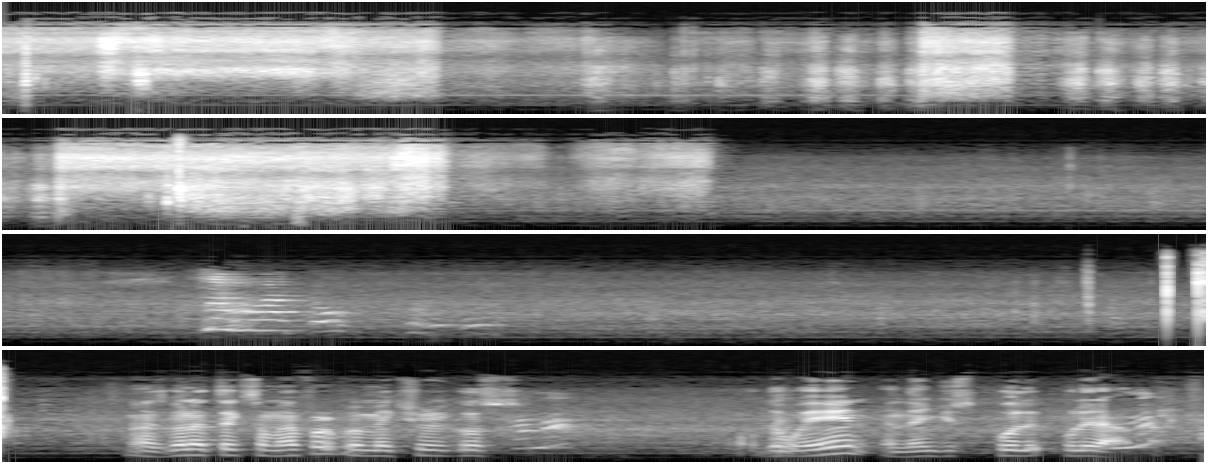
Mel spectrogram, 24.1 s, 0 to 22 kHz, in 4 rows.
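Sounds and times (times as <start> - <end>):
reamer tool rasping in tire: 0.0 - 9.6.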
